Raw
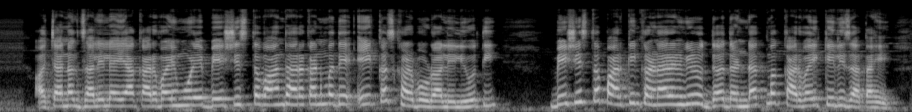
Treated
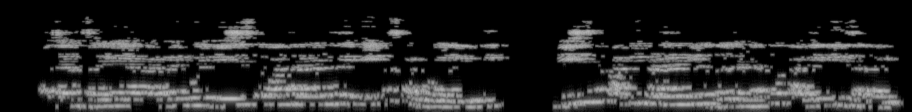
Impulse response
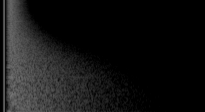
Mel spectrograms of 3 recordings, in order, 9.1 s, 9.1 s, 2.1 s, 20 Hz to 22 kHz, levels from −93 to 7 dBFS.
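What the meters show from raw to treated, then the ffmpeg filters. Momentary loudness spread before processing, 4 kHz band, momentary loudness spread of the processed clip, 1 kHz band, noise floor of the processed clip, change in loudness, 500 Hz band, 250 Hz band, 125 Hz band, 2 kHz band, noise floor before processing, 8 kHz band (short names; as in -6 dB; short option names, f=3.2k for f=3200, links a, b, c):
5 LU, +6.5 dB, 10 LU, -6.0 dB, under -85 dBFS, 0.0 dB, -5.5 dB, -6.5 dB, n/a, -2.5 dB, -50 dBFS, +8.5 dB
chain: -filter_complex "[1:a]atrim=start_sample=2205,afade=t=out:st=0.39:d=0.01,atrim=end_sample=17640,asetrate=70560,aresample=44100[a];[0:a][a]afir=irnorm=-1:irlink=0,aexciter=amount=5.9:drive=2.5:freq=2.1k,afftfilt=real='re*gte(hypot(re,im),0.398)':imag='im*gte(hypot(re,im),0.398)':win_size=1024:overlap=0.75,asuperstop=centerf=2200:order=4:qfactor=3.5,volume=-7.5dB"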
